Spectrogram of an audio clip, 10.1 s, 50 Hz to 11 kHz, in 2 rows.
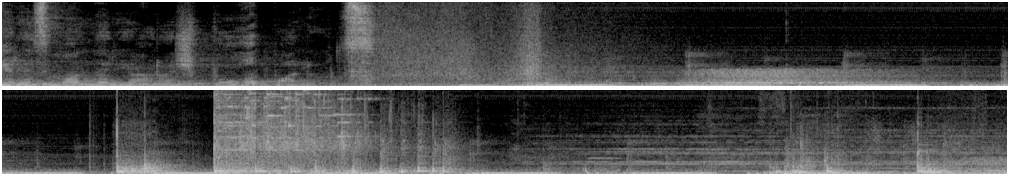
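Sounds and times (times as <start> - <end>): glass shattering: 6.1 - 7.4.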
